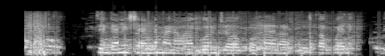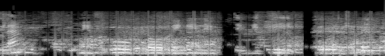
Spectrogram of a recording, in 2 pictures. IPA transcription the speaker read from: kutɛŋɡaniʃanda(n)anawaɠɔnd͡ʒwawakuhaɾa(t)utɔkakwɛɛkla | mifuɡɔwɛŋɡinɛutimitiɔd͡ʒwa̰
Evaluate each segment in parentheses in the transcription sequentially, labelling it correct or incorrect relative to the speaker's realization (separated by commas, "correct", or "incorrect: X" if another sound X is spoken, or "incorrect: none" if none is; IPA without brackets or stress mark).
incorrect: m, incorrect: k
